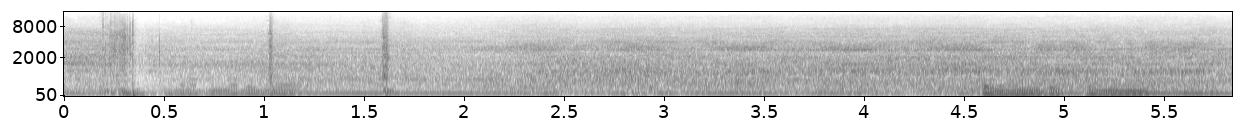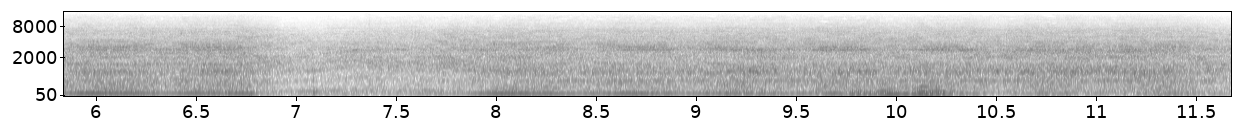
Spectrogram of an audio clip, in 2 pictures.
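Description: Heat gun running steadily, a constant fan-motor hum under a loud rush of hot air, heating vinyl tint film on a tail light so it can be stretched smooth and its wrinkles worked out.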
